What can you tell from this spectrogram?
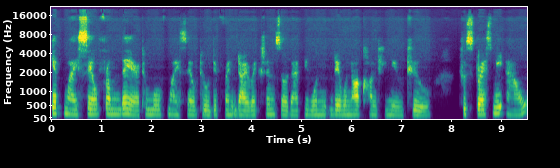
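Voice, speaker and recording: A woman with a Thai accent speaks at a very slow pace. Her fairly low voice keeps a monotone, flat intonation. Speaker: gardening vlogger. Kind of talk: casual vlog monologue. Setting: indoors at home. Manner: hesitant, many fillers.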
